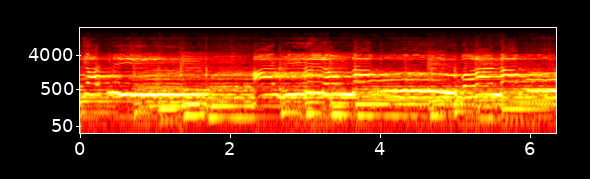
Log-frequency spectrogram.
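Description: Instrumental break of a slow country song: a wordless, voice-like lead melody of held notes that slide up and down in pitch, over a backing of low bass notes.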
